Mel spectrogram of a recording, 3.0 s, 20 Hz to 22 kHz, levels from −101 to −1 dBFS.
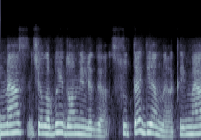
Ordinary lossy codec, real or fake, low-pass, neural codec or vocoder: Opus, 32 kbps; fake; 7.2 kHz; codec, 16 kHz, 4.8 kbps, FACodec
